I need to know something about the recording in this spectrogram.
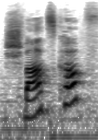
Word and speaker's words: Schwarzkopf: In German, we pronounce it Schwarzkopf, which literally means black head.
